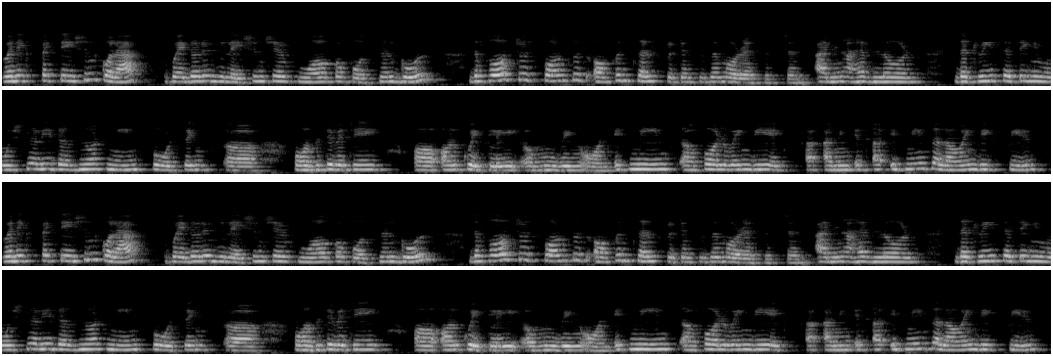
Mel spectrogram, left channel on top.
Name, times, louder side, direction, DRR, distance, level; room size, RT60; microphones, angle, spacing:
voice 1, 0.0-1.3 1.6-4.3 4.7-7.5 7.8-9.2 9.5-14.3 14.6-20.8, equal, 10° left, 3 dB, 0.4 m, -23 dB
2.5 x 2.2 x 2.3 m, 0.29 s
head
